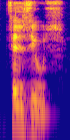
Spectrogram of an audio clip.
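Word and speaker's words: Celsius: співати знген 26те правило німецька буква Ц читається як це перед голосними е та І наприклад Цельсій цель цельзіус в інших випадках вимовляється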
